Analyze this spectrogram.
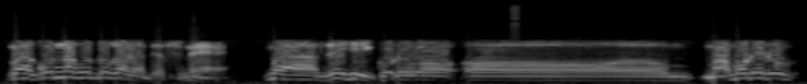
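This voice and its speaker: A man speaking as a radio show caller over a telephone line, explaining things politely and haltingly, with many pauses and fillers. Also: on the high side, animated. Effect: heard over a telephone line. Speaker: phone-in guest, amateur baseball organizer. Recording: dull, narrow telephone sound.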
